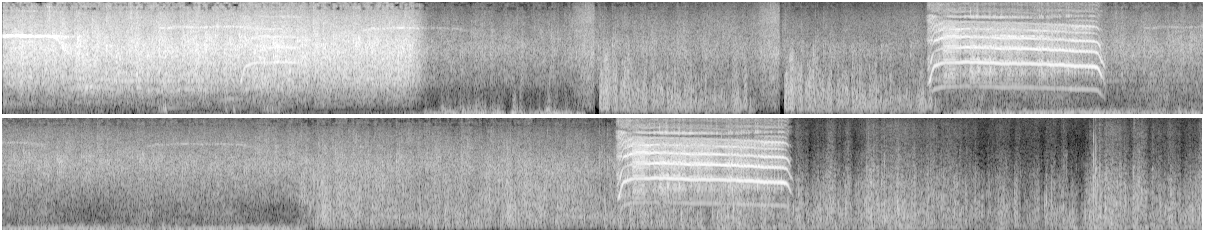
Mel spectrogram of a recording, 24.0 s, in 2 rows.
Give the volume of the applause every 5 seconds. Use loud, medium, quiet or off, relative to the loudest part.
loud, quiet, quiet, quiet, off.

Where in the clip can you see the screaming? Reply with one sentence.
You can hear the screaming from 2.4 to 3.0 s, from 9.2 to 11.1 s and from 18.1 to 19.9 s.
